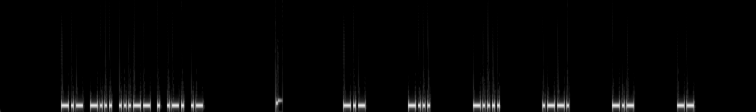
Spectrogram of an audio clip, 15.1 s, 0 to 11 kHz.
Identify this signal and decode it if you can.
Morse code, heard as a keyed tone, about 25 wpm, spaced as for 13 wpm, 700 Hz. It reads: KB3ERA KB6PKM
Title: USA Call Signs - 6 Characters - 6x Character Spacing - 25wpm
